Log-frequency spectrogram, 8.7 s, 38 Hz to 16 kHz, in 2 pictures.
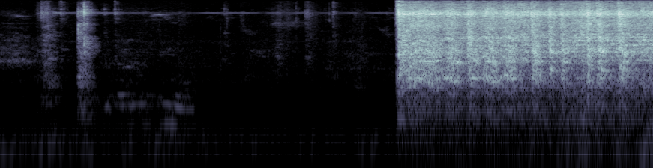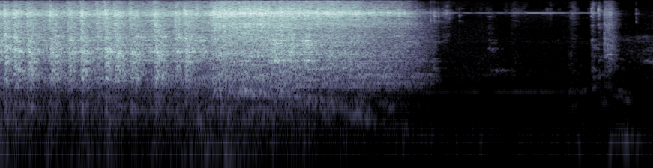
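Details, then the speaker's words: Abandoned Pontiac Grand Prix GXP, first start attempt: long steady starter churn of about four seconds with no catch; owner suspects it could be out of fuel despite five fresh gallons of 91, and the new fuel pump isn't installed yet. "it could be out of gas I put five gallons in it a fresh 91"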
